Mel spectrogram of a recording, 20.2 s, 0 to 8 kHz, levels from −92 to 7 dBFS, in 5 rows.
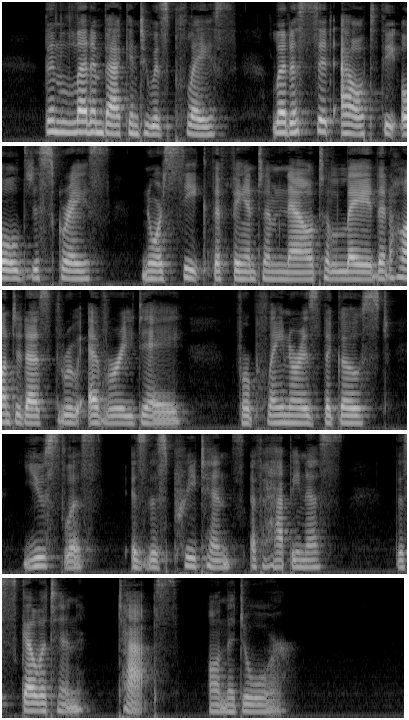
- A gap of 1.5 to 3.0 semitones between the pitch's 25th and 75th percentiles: Yes, narrow, 2.4 semitones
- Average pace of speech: No, slow, 130 wpm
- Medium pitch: Yes, medium, 165 Hz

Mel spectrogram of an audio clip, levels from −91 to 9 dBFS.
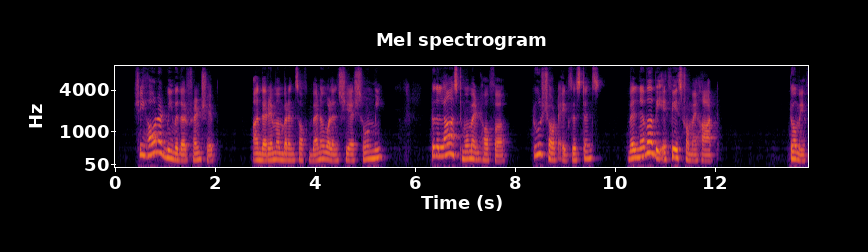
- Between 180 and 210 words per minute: No, average, 145 wpm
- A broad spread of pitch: Yes, wide, 6.0 semitones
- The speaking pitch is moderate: Yes, medium, 155 Hz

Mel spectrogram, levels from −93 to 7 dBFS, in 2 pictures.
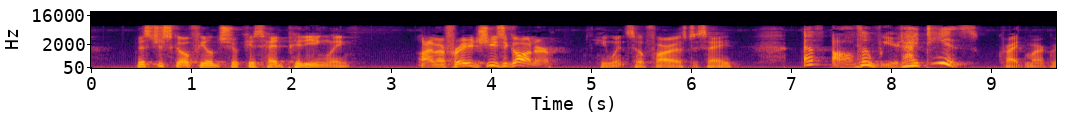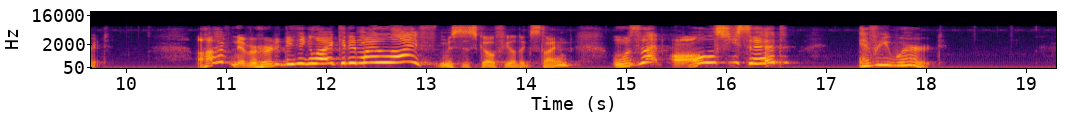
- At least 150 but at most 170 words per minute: No, slow, 135 wpm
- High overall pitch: Yes, high, 195 Hz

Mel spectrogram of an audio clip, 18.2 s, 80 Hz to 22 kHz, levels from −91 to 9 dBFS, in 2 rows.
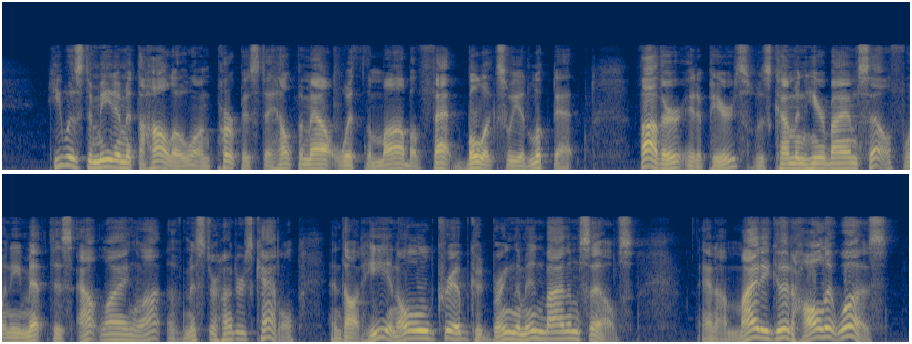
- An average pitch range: No, wide, 7.7 semitones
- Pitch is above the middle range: No, low, 125 Hz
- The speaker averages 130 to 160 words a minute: No, average, 200 wpm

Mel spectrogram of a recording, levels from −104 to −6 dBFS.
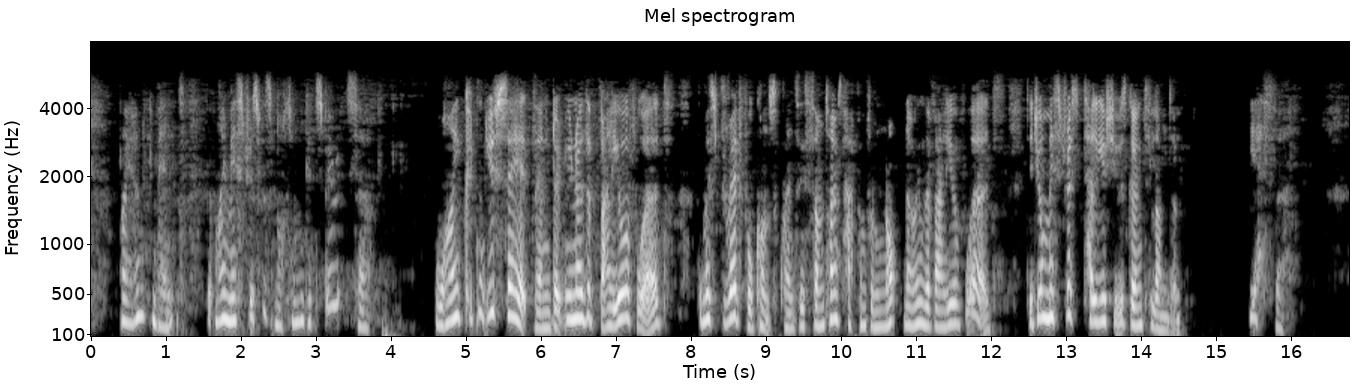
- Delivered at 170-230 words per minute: Yes, average, 180 wpm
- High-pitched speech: Yes, high, 220 Hz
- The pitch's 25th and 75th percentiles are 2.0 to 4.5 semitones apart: No, wide, 5.5 semitones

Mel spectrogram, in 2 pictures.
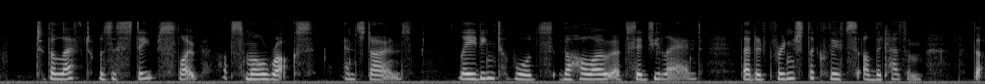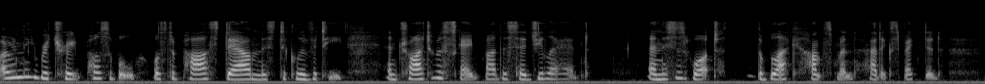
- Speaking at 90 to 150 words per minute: No, average, 165 wpm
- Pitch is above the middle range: Yes, high, 235 Hz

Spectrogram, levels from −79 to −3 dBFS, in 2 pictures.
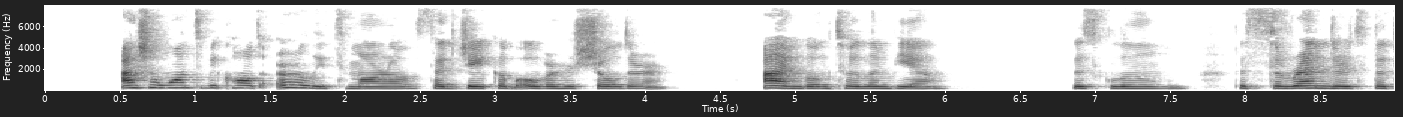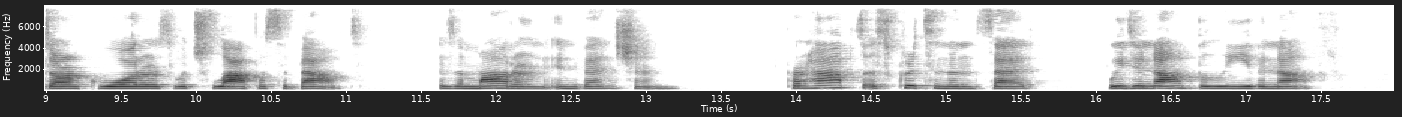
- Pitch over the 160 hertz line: Yes, high, 190 Hz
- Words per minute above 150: No, average, 145 wpm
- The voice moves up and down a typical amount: No, narrow, 1.8 semitones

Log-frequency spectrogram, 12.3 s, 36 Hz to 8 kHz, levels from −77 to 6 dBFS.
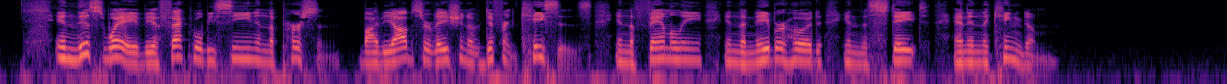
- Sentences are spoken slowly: No, average, 145 wpm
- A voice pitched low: No, medium, 165 Hz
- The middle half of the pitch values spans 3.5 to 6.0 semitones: Yes, average, 4.0 semitones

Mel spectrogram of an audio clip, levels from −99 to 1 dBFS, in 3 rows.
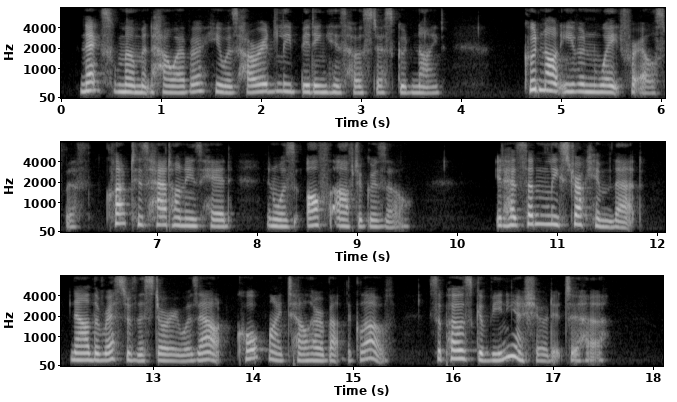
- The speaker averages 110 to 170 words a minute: No, average, 180 wpm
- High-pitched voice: Yes, high, 230 Hz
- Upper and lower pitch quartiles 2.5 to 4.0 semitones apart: Yes, average, 3.4 semitones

